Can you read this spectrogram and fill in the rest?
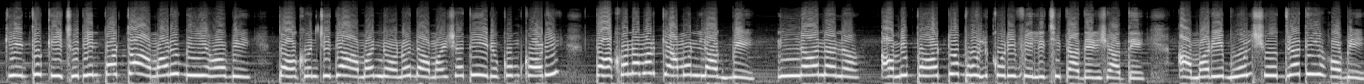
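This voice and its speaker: Very high, plaintive young village sister voiced by a woman. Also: normal speed, fairly bright tone. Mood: remorseful lamenting. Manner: plaintive, lamenting. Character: young unmarried village sister, guilt-ridden and pleading. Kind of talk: melodramatic cartoon dialogue. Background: faint music.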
